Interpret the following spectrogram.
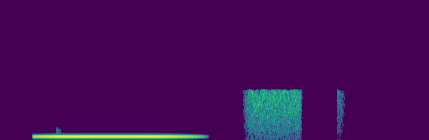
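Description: A single steady electronic beep tone held for nearly two seconds, fading out at the end, followed by half a second of static-like hiss and a very short blip of hiss.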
